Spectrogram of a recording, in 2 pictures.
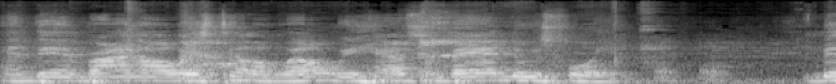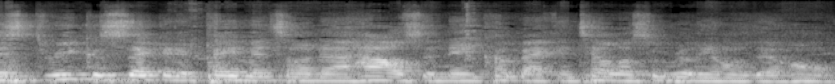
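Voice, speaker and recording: With a Southern US accent, a man speaks at a fairly high pitch over noticeable background noise and audible room echo. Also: fairly even intonation, moderate pace. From US South, Atlanta, Georgia. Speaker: property tax activist, podcast co-host. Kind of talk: public talk to a meeting. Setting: pub meeting room with audience.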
